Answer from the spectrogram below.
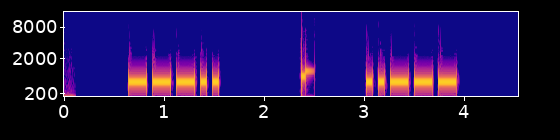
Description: Morse code, heard as a keyed tone, about 20 wpm, 700 Hz. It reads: 8 2
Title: Single Letter-Number - Rapid-Fire 20wpm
